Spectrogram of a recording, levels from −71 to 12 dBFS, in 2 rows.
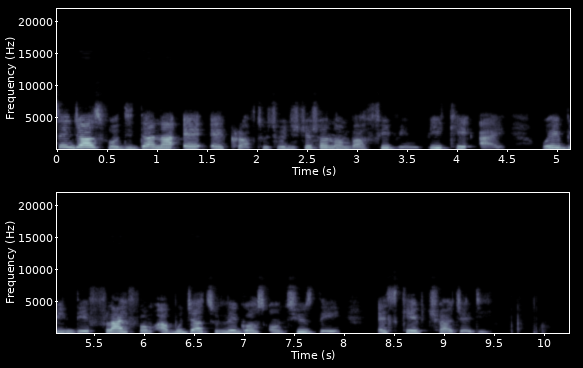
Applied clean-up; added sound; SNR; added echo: none; none; none; none.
